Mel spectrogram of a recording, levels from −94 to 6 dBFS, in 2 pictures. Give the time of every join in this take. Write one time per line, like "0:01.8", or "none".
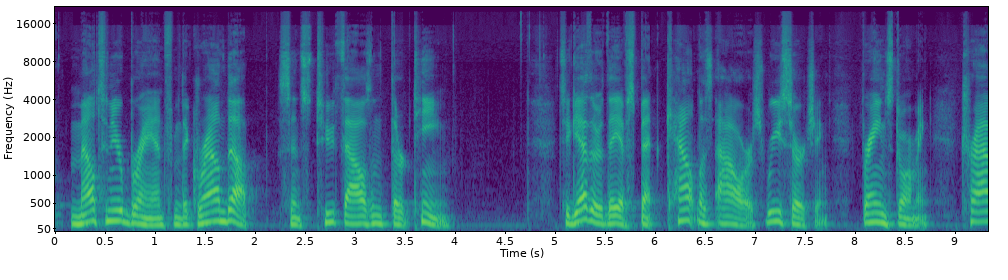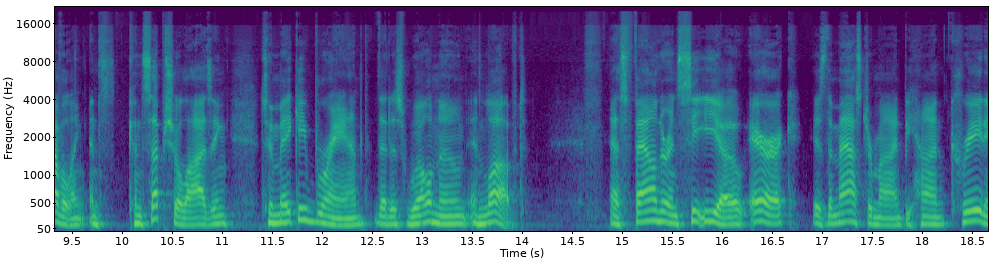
none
